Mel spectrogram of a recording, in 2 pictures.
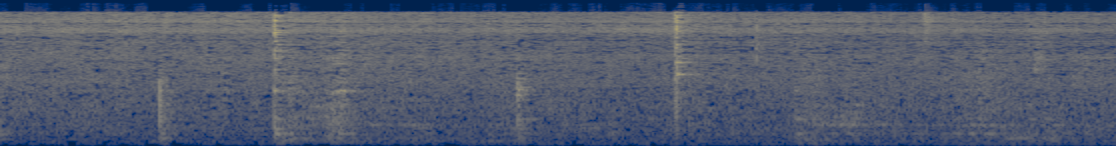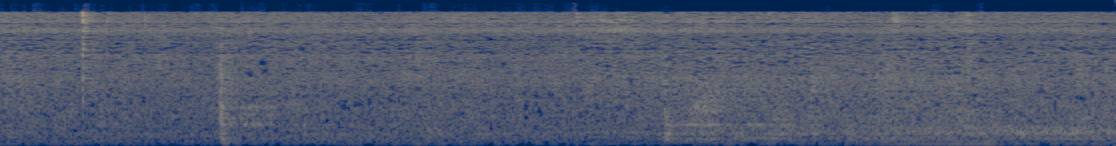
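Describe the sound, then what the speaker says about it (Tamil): Cashew nuts roasting in a pan for rava kesari, a faint soft sizzle with occasional light clinks and taps of a spoon against the pan, quiet and close with no voices. "முந்திரி பருப்பு வந்து நல்லாவே வறுபட்டு வந்துடுச்சுக்க"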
